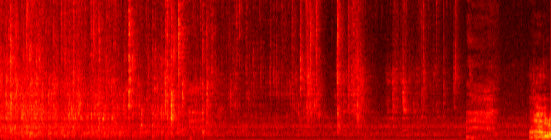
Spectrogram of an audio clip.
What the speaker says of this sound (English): And then we'll pour this into the colander here.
